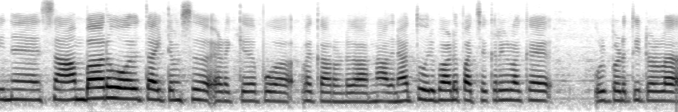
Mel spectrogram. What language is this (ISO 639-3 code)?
mal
